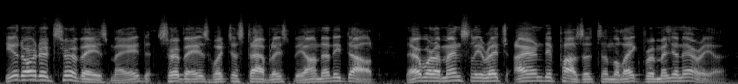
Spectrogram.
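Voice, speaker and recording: A man's voice: medium pitch, sing-song, a little fast, hardly any pauses, fairly bright tone, dry recording. A man narrating a 1950s radio documentary as a formal storytelling announcer.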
